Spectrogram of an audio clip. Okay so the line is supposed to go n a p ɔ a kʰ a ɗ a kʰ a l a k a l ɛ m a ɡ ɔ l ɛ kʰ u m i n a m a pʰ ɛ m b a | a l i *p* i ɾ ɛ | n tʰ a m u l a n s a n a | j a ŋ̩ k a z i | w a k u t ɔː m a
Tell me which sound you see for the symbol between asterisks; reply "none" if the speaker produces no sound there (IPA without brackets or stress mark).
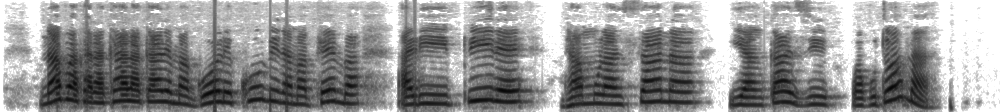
p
